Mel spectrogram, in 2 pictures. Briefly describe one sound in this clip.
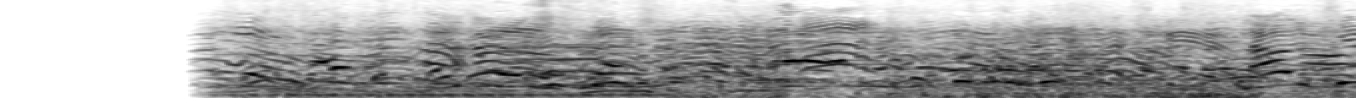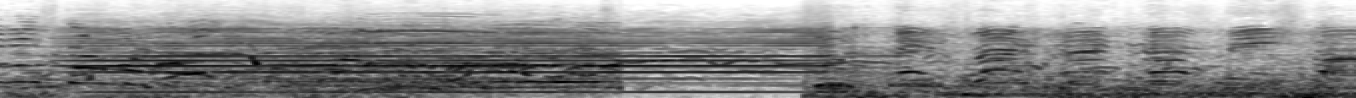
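A crowd of children chatters and shouts excitedly outdoors.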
